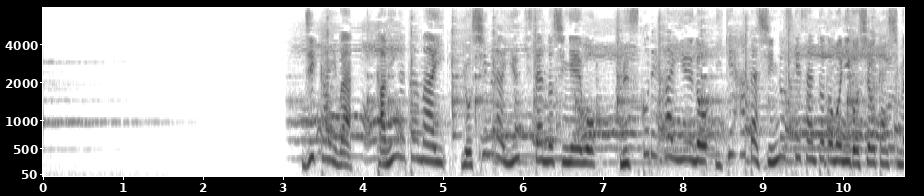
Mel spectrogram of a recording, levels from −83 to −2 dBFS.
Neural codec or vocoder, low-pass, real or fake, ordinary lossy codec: none; none; real; none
